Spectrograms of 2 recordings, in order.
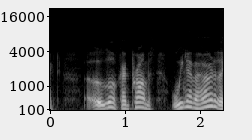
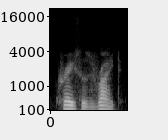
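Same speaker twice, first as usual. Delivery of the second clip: ordinary delivery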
